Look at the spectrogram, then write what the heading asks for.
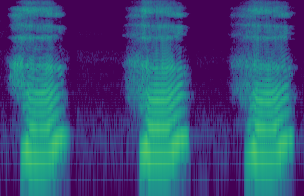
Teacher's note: ہا کی ادائیگی میں زبان کی جڑ کو خلق کی طرف دبائے بغیر باریک آواز میں پڑھیں، اور یہ خلق کے سب سے آخری حصہ جو سینے کی طرف ہے وہاں سے ادا ہوتا ہے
